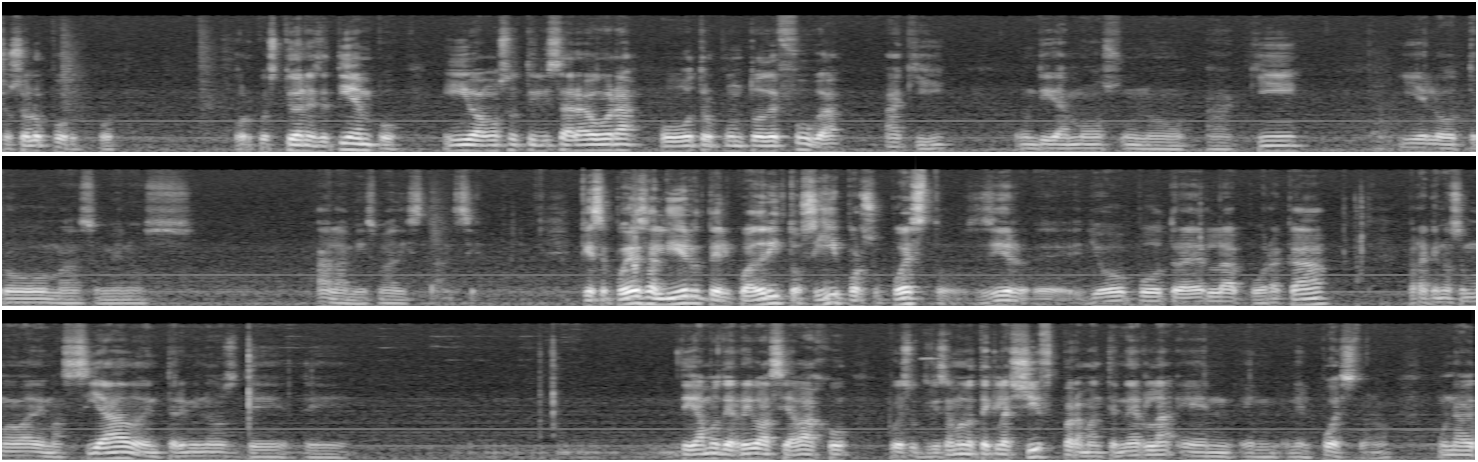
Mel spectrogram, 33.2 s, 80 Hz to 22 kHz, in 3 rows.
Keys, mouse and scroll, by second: 0.8 click, 1.8 click, 2.2 middle click, 6.1 middle click, 9.1 click, 13.6 click, 19.0-21.3 drag, 22.5 middle click, 23.8-26.2 shift+drag, 27.9 middle click, 32.1 click.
